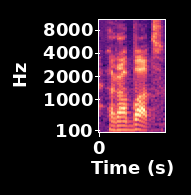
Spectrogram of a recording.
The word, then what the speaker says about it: Rabat: має прямий зв'язок із столицію мароко рабат з наголосом на другу А коли потрапляєш в таке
